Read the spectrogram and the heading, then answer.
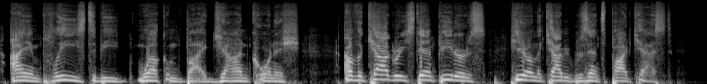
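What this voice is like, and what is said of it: Hoarse, strained voice. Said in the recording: “Sorry about my voice, ... I started getting a little tickle in it ... 3 nights of just assaulting my voice, and it sounds like this. ... I've actually heard a few coaches with voices like that before ... that's just from yelling”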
